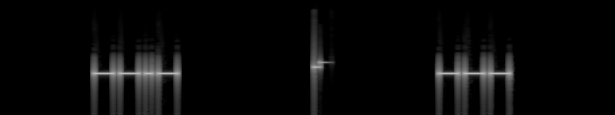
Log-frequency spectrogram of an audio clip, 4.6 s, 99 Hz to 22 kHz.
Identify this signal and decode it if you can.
Morse code, heard as a keyed tone, about 25 wpm, 700 Hz. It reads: Q O
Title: Single Letters 25wpm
